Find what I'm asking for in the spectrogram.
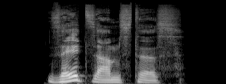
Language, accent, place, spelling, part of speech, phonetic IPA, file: German, Germany, Berlin, seltsamstes, adjective, [ˈzɛltzaːmstəs], De-seltsamstes.ogg
- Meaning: strong/mixed nominative/accusative neuter singular superlative degree of seltsam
